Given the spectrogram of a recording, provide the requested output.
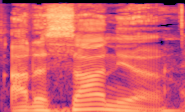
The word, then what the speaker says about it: Adesanya: How do you say the last name? – Adesanya. – Adesanya. – Yeah.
